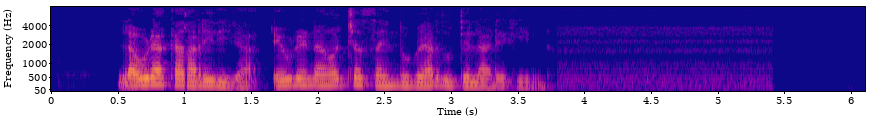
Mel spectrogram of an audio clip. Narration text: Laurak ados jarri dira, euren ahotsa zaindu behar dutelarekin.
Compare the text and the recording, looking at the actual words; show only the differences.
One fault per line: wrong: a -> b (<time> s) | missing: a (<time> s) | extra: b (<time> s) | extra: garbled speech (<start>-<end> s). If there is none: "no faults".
missing: ados (0.9 s)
